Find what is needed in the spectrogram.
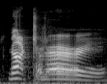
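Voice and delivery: slow, loud hammed-up exclamation; loud mock echo. Player echoing the game's narrator, loud and hammed-up. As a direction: drag it out loudly in mock defiance.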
